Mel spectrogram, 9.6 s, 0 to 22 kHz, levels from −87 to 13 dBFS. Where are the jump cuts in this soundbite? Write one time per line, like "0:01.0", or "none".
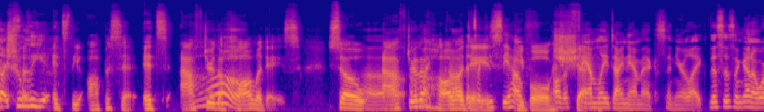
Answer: none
